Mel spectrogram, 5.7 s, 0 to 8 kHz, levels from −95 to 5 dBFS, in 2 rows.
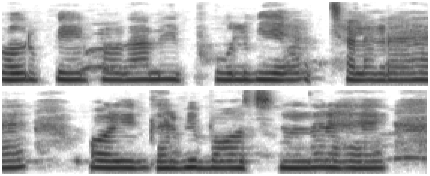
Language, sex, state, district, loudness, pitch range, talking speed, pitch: Hindi, female, Bihar, Kishanganj, -18 LUFS, 235-245 Hz, 180 wpm, 240 Hz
